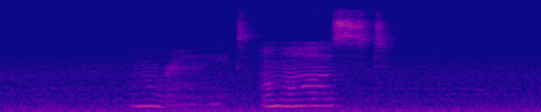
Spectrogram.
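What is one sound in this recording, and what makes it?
A woman speaks briefly with animation into a close microphone.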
